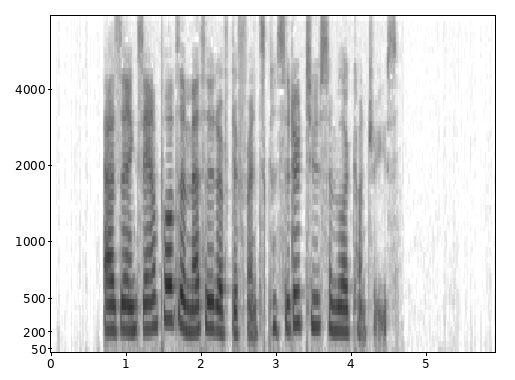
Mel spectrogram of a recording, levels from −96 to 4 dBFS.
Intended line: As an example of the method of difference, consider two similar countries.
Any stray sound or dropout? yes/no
no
